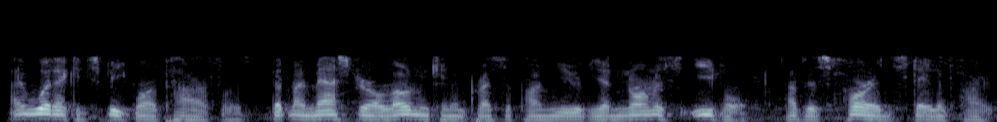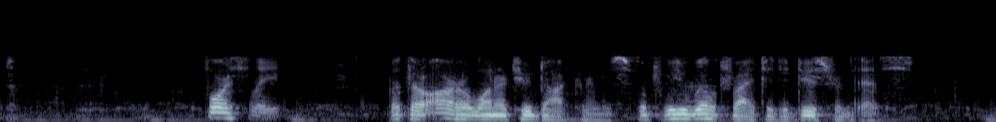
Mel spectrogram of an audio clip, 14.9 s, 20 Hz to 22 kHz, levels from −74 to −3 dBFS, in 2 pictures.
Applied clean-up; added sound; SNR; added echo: neural separator model SepFormer DNS4.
